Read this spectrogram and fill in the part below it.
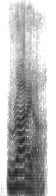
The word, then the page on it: ria: Indian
